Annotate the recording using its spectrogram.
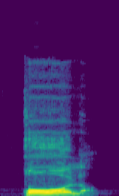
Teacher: قول موٹا، مد اصلی ہے، گول منہ سے موٹا آواز.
